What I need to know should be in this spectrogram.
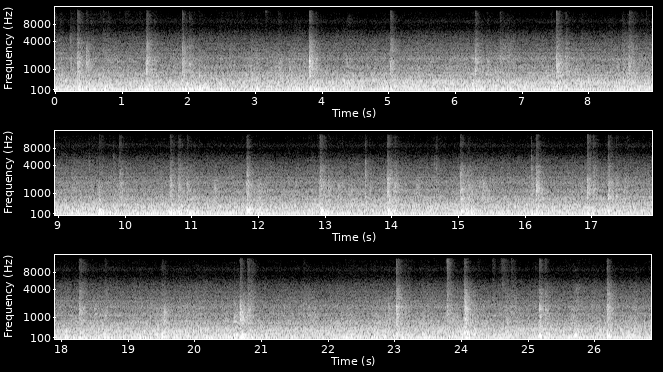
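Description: Clothes thump and tap inside a tumble dryer's turning drum.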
